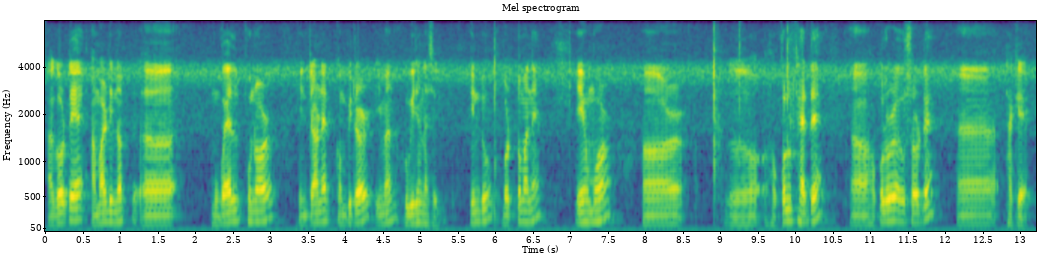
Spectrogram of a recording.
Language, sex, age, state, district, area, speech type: Assamese, male, 45-60, Assam, Charaideo, rural, spontaneous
